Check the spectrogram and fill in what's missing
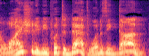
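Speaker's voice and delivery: high, loud desperate protest; pleading outcry. Acted. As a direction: cry out in defence of a friend. Jonathan pleads with angry father.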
